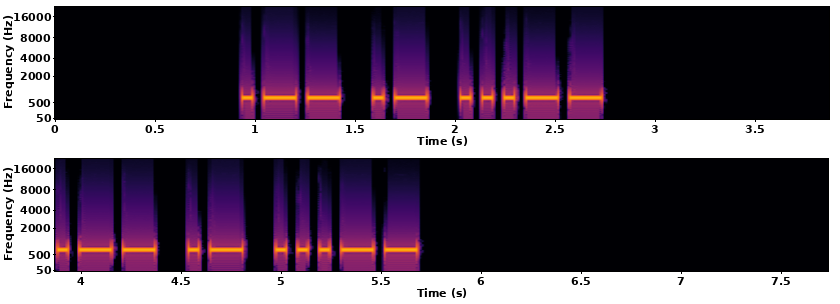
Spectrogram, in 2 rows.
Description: Morse code, heard as a keyed tone, about 23 wpm, 700 Hz. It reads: WA3 WA3
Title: USA Call Sign Prefixes - Repeated 2x - 22wpm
